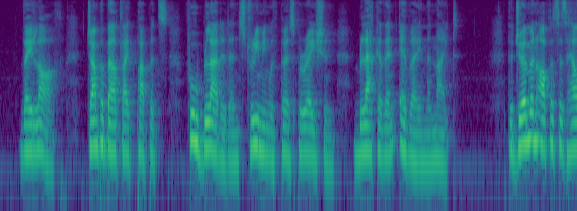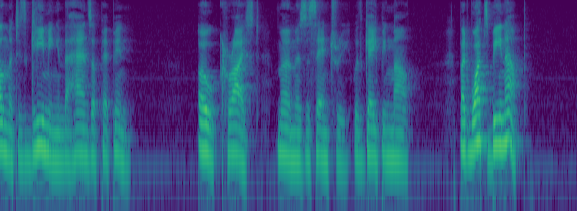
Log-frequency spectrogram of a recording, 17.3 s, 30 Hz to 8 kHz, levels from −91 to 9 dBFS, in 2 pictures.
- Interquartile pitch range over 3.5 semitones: Yes, average, 4.0 semitones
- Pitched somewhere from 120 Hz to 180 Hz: Yes, low, 135 Hz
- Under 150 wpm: Yes, average, 140 wpm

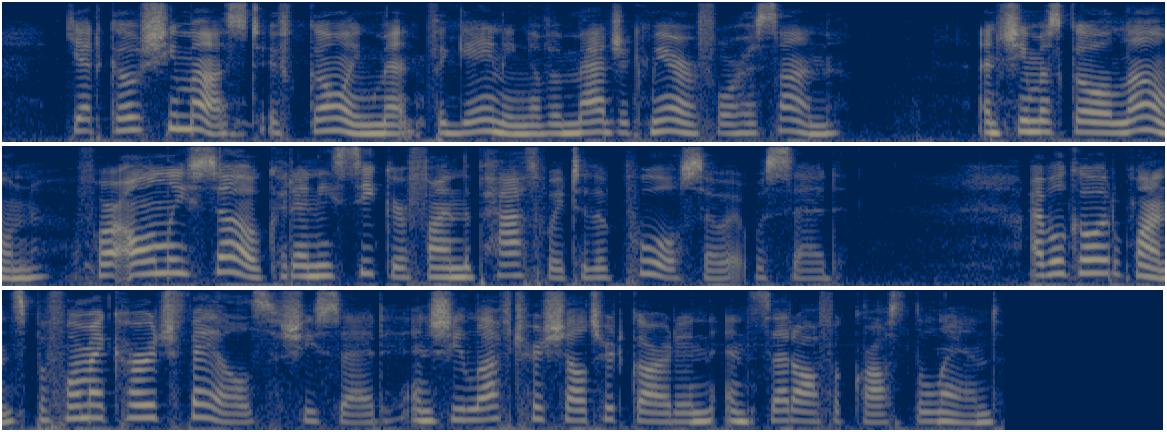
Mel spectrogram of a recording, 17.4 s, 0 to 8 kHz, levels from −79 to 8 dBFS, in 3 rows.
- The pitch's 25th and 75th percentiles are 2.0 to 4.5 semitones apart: Yes, average, 4.0 semitones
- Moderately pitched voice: No, high, 210 Hz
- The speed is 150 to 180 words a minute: No, fast, 205 wpm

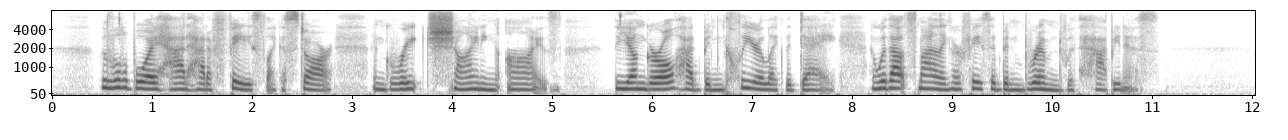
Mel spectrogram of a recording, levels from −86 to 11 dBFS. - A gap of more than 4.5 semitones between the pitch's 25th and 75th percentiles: No, average, 2.7 semitones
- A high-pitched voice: Yes, high, 210 Hz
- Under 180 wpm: Yes, average, 165 wpm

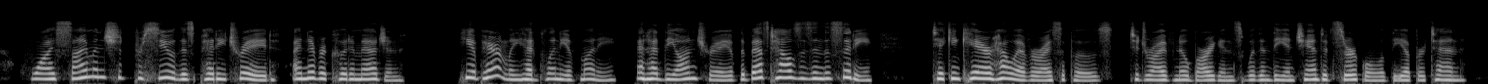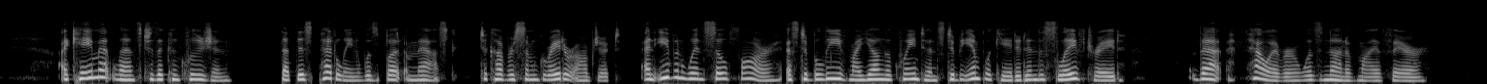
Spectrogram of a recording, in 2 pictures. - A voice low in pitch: No, high, 225 Hz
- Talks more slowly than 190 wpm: Yes, average, 180 wpm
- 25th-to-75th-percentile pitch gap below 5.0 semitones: Yes, average, 4.5 semitones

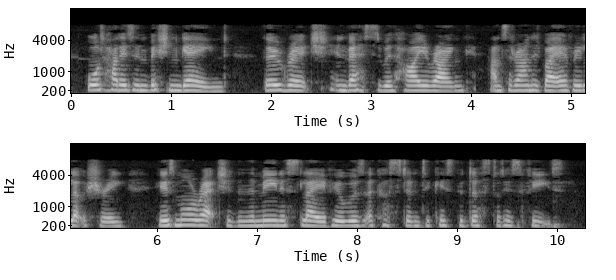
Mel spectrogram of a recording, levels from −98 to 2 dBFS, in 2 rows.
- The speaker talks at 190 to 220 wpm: Yes, average, 200 wpm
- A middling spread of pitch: No, narrow, 1.5 semitones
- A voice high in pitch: Yes, high, 205 Hz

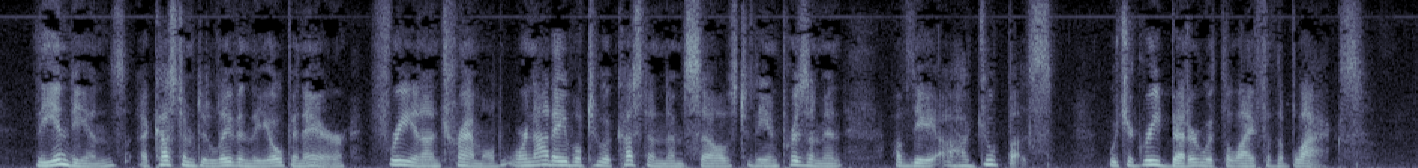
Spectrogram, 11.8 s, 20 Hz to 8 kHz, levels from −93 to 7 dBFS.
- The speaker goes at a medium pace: Yes, average, 165 wpm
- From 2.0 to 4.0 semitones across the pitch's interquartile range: Yes, average, 3.7 semitones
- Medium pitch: Yes, medium, 150 Hz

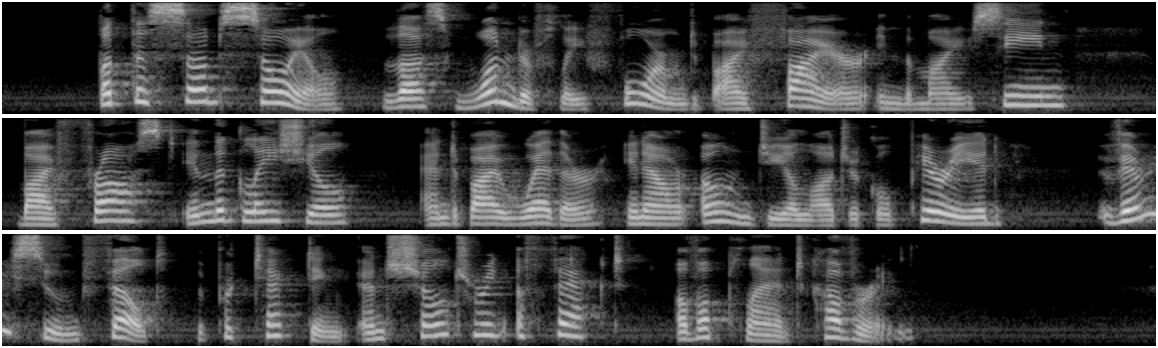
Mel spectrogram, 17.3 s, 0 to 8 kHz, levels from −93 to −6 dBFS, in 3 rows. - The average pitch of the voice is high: Yes, high, 205 Hz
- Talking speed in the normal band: No, slow, 125 wpm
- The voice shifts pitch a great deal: Yes, wide, 8.7 semitones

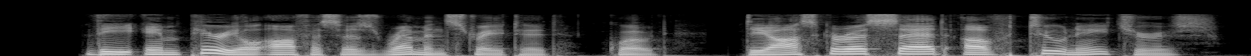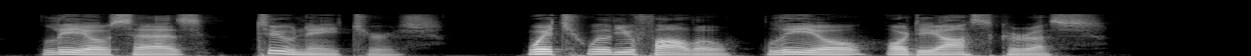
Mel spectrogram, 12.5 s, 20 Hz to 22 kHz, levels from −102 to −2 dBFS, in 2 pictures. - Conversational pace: No, slow, 95 wpm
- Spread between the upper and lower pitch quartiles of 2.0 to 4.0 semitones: No, average, 5.3 semitones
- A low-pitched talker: Yes, low, 130 Hz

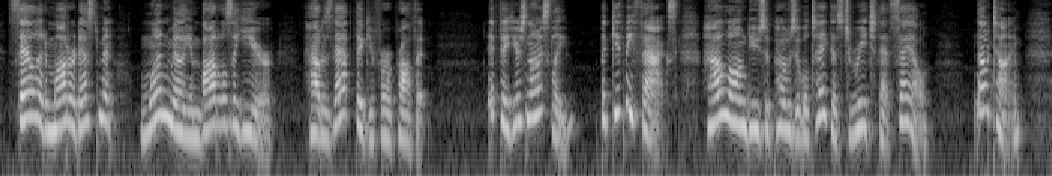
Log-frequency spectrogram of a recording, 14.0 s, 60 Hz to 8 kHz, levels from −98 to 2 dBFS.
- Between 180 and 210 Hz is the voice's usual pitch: No, high, 245 Hz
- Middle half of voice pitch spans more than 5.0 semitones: Yes, wide, 5.5 semitones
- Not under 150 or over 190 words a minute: Yes, average, 165 wpm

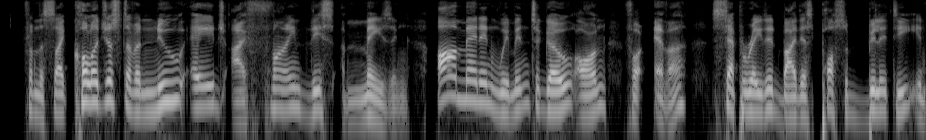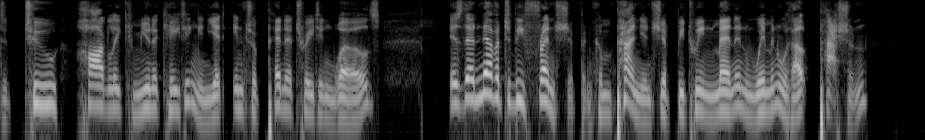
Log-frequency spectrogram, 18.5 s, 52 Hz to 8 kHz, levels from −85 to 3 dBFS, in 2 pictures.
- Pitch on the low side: No, medium, 150 Hz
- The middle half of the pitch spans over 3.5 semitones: Yes, wide, 5.5 semitones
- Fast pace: No, average, 150 wpm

